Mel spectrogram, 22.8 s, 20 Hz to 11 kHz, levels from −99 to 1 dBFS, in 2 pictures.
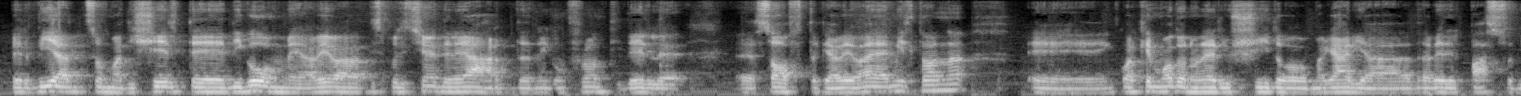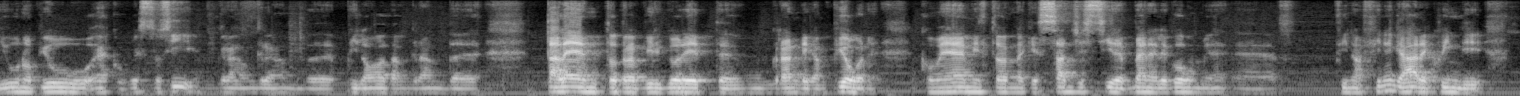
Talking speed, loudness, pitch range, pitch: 170 wpm, -18 LUFS, 105-120 Hz, 110 Hz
